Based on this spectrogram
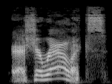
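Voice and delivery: high, loud character call; Tovish. A narrator's reading. Tovish calling from someone's back, loud and high. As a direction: call out to get attention. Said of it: "Tovish said".

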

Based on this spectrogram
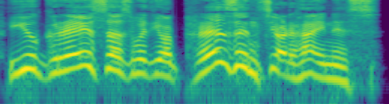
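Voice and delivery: high, loud, deferential male figure; fawning councilman. Acted. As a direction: greet royalty with effusive deference. Councilman bows to royal visitors.

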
